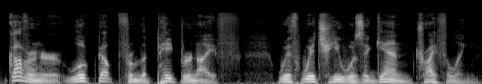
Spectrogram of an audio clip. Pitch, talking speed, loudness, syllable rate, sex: 100 Hz, 175 wpm, -18 LUFS, 5.0 syllables/s, male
